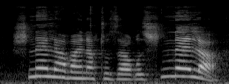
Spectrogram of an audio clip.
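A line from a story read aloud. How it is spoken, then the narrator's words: Terrified shout. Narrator (German): rief William und klammerte sich in Todesangst an seinen Rollstuhl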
